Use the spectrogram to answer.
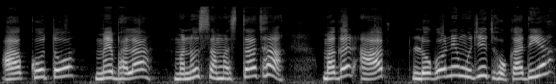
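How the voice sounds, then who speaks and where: A woman voicing a furious middle-aged father who hurls accusations, reading it in a high, dry storybook voice. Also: lively intonation, measured pace, dry recording. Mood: angry. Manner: shouting accusations.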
